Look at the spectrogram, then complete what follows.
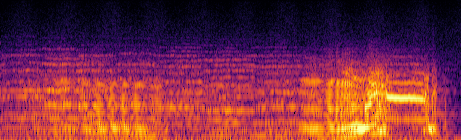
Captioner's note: cow mooing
